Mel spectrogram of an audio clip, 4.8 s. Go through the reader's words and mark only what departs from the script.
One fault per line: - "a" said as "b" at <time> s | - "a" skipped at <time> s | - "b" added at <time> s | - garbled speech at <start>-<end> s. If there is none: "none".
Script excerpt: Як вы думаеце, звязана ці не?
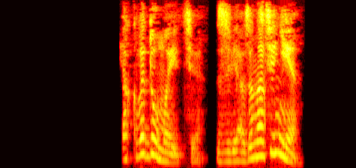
none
